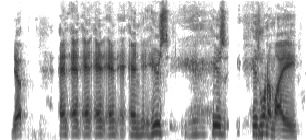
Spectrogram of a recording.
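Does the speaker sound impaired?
Yes: stutter; childhood onset, years of speech therapy, Fluency Master bone-conduction ear device, four-week Starbuck Fluency Clinic intensive, SUNY Geneseo; persisting in adulthood, still not fully fluent, speaks publicly, Toastmasters area speech contest winner; sound and word repetitions, blocks, brief fluent periods, stress worsens, strategic pauses, deep breaths, fluent singing; here repeated words.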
